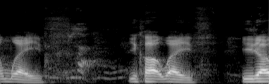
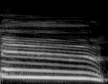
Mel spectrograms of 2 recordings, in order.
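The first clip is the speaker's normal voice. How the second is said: long, loud, high moo; cow moo; 11 semitones higher, 5 dB louder than usual. Pretend. Dad mooing along with his child, long playful moo. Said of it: "What about a cow?".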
